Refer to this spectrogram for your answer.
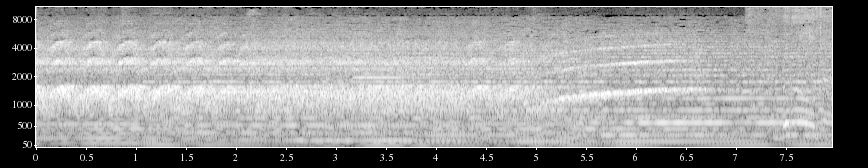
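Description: A loud ambulance siren wails continuously as the ambulance arrives, its pitch sliding up and down in long sweeps, with no voices over it.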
